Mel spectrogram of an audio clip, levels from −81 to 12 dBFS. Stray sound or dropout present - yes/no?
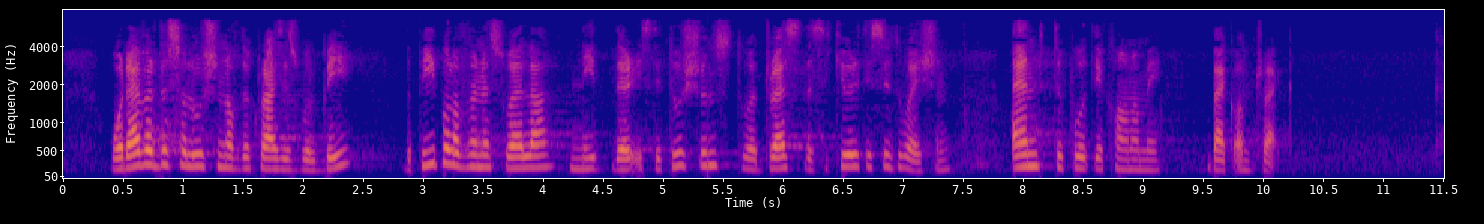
no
